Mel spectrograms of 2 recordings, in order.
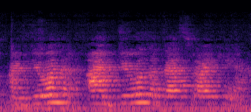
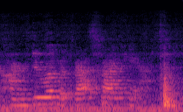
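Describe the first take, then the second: First: Exasperated Kathy. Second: Slow, deflated echo; weary repeat. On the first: Coworker rolling her eyes, answering loudly in exasperation. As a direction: play it like someone at the end of her rope. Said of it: "and she goes". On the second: Coworker repeating herself, slow and weary after the outburst. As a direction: let the line sag as she gives up. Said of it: "she rolls her eyes back in her head". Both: Retold or imitated.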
